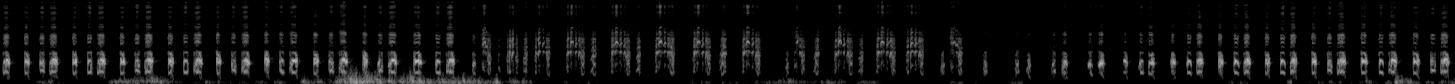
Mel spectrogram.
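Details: Female chukar partridge giving a long, steady run of short clucking notes, repeated about twice a second with slight variation. Brief low rumbling noise intrudes near the start.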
